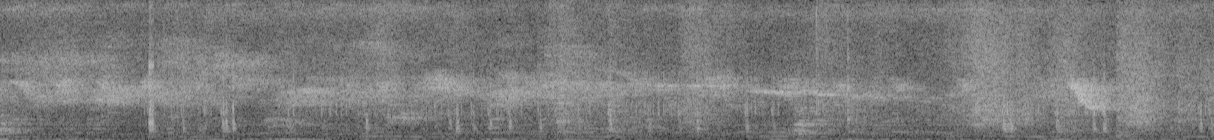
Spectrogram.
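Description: Birds chirping in the background: scattered short high calls, with a falling chirp near the end.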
